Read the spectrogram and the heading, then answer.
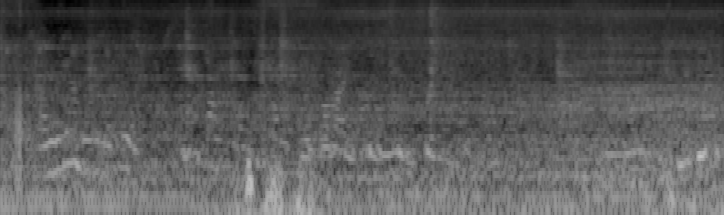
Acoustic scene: residential area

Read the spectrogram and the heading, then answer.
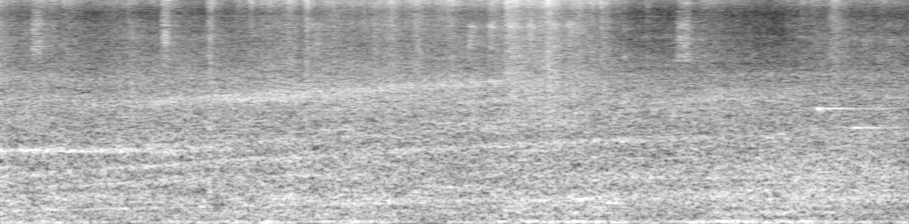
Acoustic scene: subway station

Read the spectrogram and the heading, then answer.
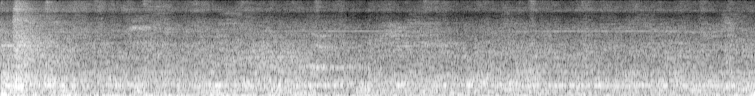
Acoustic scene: subway station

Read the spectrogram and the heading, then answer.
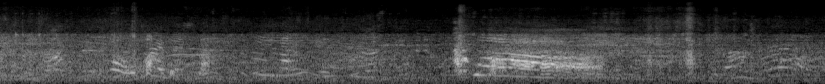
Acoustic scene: park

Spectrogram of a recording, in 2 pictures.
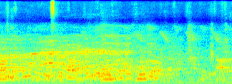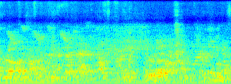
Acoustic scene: crowded indoor space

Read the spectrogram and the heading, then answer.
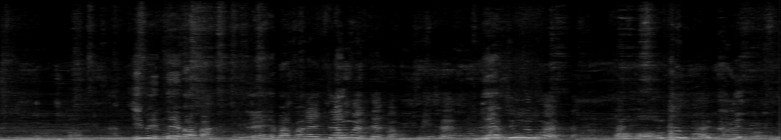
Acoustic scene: restaurant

